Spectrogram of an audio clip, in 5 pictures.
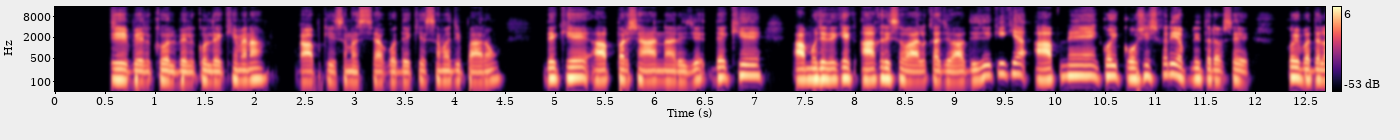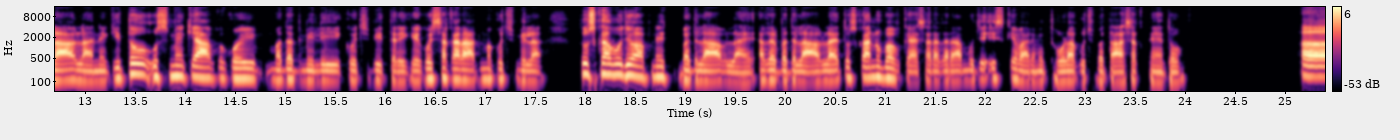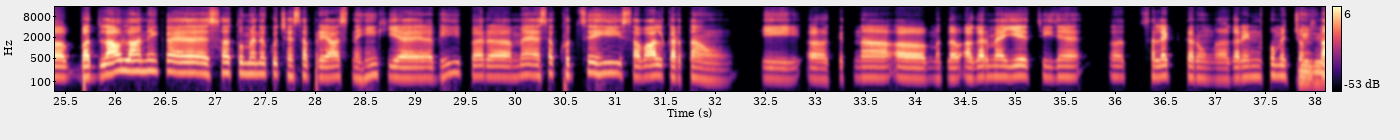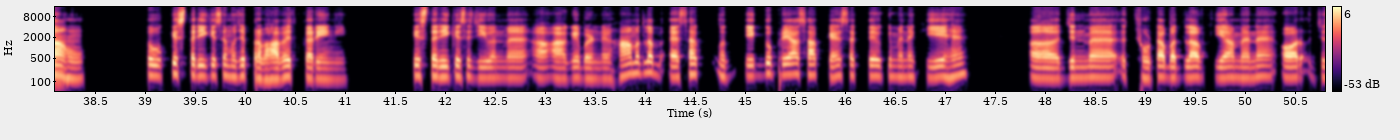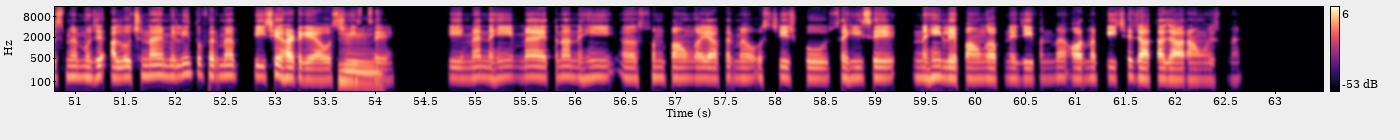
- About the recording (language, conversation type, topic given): Hindi, advice, लक्ष्य बदलने के डर और अनिश्चितता से मैं कैसे निपटूँ?
- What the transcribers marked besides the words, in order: tapping; "रही जिए" said as "रिजिए"; in English: "सेलेक्ट"; other background noise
